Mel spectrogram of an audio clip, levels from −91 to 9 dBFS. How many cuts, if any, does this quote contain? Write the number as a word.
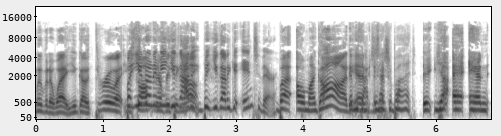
zero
